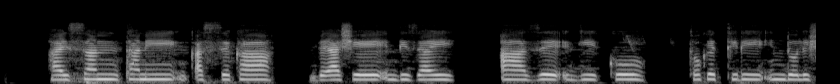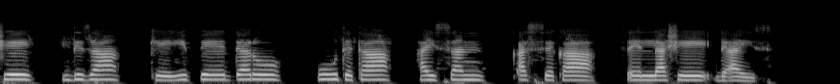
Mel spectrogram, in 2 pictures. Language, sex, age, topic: Gamo, female, 36-49, government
